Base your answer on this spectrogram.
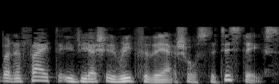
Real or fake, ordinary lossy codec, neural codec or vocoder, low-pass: fake; MP3, 24 kbps; codec, 16 kHz, 0.8 kbps, ZipCodec; 7.2 kHz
